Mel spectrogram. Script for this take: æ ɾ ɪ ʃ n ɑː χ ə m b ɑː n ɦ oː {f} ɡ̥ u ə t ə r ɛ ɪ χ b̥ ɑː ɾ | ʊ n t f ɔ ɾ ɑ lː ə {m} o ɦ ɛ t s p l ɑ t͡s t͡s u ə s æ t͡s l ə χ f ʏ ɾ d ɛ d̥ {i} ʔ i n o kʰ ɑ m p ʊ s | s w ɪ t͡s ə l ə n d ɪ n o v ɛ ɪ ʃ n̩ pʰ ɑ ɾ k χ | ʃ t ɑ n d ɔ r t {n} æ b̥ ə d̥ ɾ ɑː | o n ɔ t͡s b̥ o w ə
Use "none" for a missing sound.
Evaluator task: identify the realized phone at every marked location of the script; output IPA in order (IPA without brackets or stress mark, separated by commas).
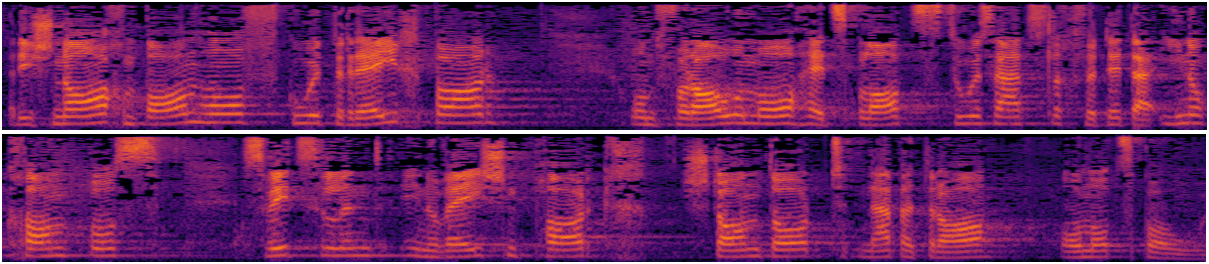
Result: f, m, æ, n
